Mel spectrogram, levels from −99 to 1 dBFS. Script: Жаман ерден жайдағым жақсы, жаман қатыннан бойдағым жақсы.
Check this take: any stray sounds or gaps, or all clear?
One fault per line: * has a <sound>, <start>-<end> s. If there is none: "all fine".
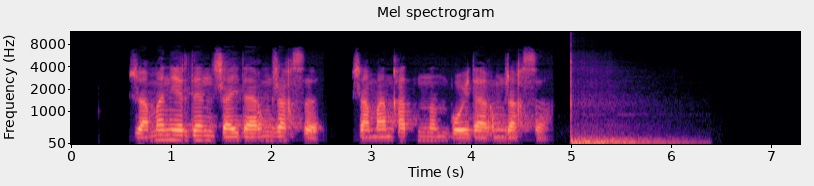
* has a thud, 5.0-6.4 s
